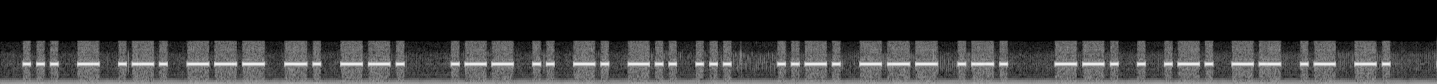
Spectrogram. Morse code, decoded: STRONG WINDS FOR GERMAN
